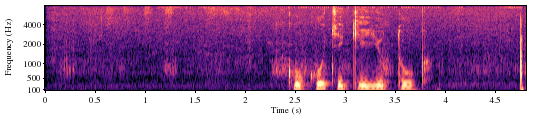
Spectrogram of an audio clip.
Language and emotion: Russian, neutral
